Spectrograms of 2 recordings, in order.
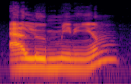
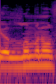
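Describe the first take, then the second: First: It is said the British way, aluminium. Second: It is said the American way, aluminum.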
